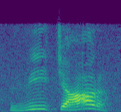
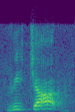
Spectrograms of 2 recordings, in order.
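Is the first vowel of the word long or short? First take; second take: long; short. First: The first vowel is drawn out long. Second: The first vowel is short and light. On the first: "ਬਿਹਾਰੀ ਦੇ ਨਾਲ ਉਚਾਰਨ ਕਰਾਂਗੇ" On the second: "ਵਾਵੇਂ ਨੂੰ ਸਿਹਾਰੀ"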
